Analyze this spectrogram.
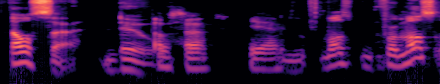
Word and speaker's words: Thulsa: I don't know why you keep calling him Tulsa though it's thulsa do yeah most for most a lot of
